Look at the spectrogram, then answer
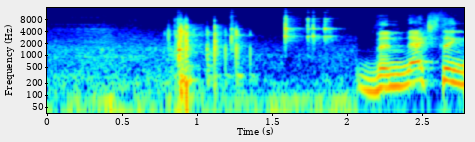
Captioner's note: cap clinking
